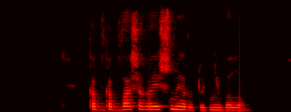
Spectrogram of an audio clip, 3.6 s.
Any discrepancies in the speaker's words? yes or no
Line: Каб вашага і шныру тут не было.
yes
